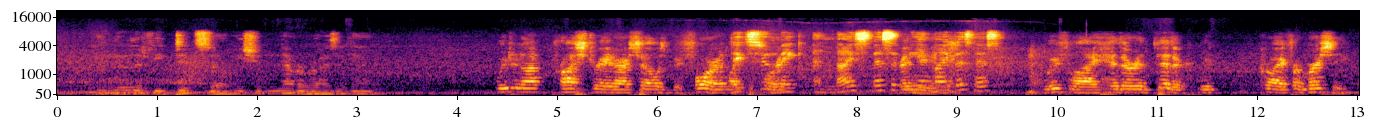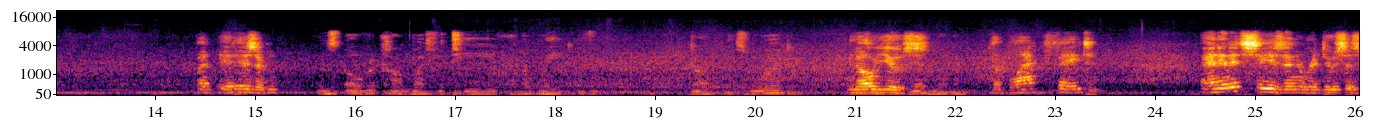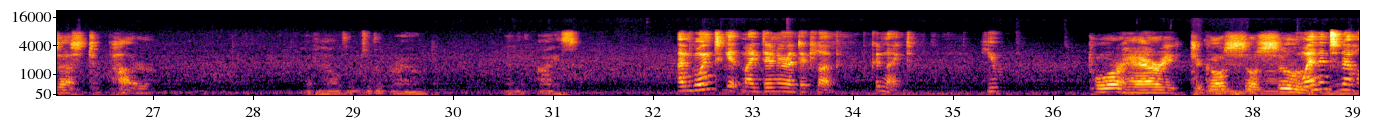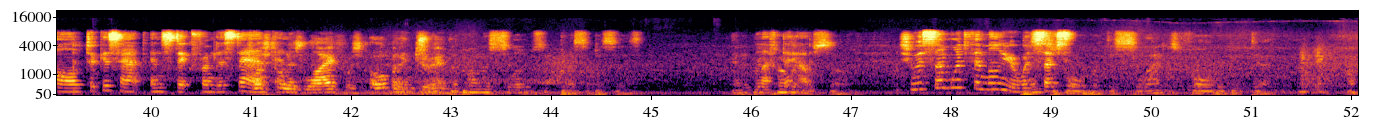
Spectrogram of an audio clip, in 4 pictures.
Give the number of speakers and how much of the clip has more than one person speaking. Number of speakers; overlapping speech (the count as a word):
three, about 15%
